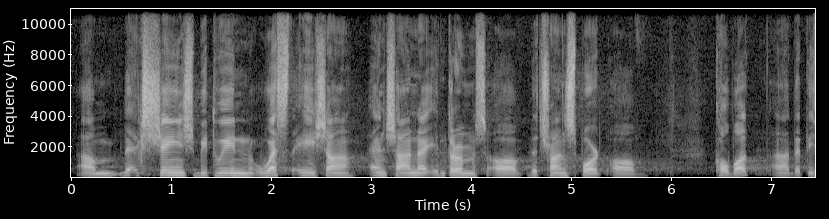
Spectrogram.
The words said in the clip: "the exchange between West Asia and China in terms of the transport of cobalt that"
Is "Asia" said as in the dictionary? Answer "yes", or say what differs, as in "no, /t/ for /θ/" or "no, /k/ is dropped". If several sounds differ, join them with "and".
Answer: no, /ʃ/ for /ʒ/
